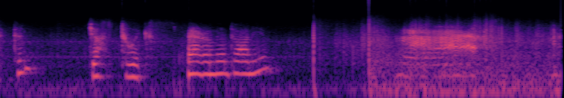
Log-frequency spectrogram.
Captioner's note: Buckley snarling and growling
